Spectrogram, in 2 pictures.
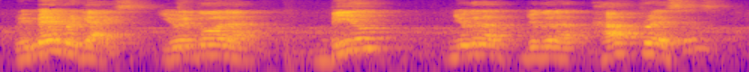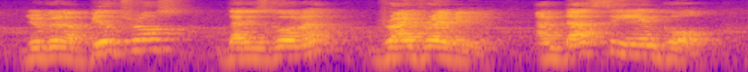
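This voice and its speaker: A man with an animated tone speaks at a high pitch with very wide pitch swings and a moderate pace, amid audible room echo and noticeable background noise. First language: Spanish. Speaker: podcast host. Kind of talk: interview show.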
